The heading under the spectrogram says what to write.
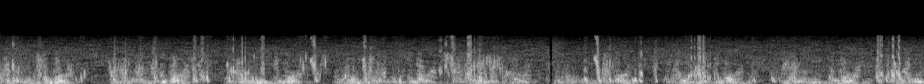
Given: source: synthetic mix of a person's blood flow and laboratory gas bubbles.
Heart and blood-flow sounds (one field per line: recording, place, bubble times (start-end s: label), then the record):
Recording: Doppler ultrasound of blood flow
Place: precordium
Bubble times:
0.00-0.47 s: bubbles
0.74-0.88 s: bubbles
1.05-1.31 s: bubbles
1.34-1.62 s: bubbles
1.90-2.13 s: bubbles
2.23-2.67 s: bubbles
2.98-3.29 s: bubbles
3.42-3.50 s: bubbles
3.60-3.84 s: bubbles
3.91-4.05 s: bubbles
4.38-5.14 s: bubbles
5.83-6.15 s: bubbles
6.29-6.46 s: bubbles
6.53-6.59 s: bubbles
6.84-7.22 s: bubbles
7.51-7.60 s: bubbles
7.69-8.09 s: bubbles
8.72-9.08 s: bubbles
From the record:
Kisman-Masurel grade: 242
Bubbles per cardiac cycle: several, 3 to 8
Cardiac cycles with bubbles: 100%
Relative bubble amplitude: moderate (0.250 to 0.450)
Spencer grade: 3 (all of the cardiac periods contain showers or single bubble signals, but not dominating or overriding the cardiac motion signals)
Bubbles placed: only in the low amplitude regions of the cardiac cycle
